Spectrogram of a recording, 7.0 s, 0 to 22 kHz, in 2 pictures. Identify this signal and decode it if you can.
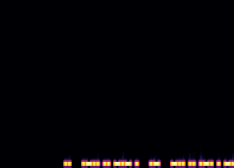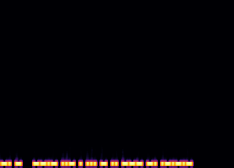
Morse code, heard as a keyed tone, about 46 wpm, 700 Hz. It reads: I LIKE A DIRECT QUESTION.
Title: Sentences from Top 1000 Words - Review Part 2 - 45wpm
